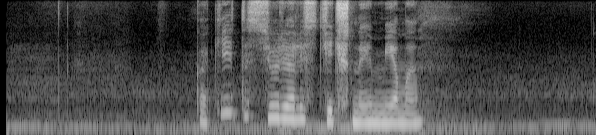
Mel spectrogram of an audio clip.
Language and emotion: Russian, sad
